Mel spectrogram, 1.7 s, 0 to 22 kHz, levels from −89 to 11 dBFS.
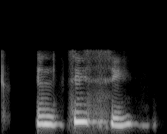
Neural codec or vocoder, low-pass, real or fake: codec, 16 kHz, 2 kbps, FreqCodec, smaller model; 5.4 kHz; fake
